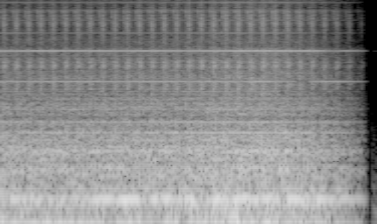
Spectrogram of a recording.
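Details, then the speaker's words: Boat diesel heater feeding radiators and hot water via small low-pressure pump, recorded in the open engine room while priming and firing up: steady low drone with fast even pulsing about three per second and thin whine; loud here but barely audible inside with the engine room closed; running normally. "it's getting itself primed up and ready to fire up it's quite noisy but once you're inside the boat with the engine room closed up you can barely hear it it does sound rather loud sitting here"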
